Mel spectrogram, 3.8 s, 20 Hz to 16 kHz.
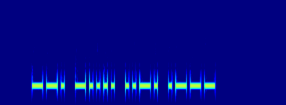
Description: Morse code, heard as a keyed tone, about 25 wpm, 700 Hz. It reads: G6FJ
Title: DXCC-100 Call Signs - 4 Characters - Repeated 3x - 25wpm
